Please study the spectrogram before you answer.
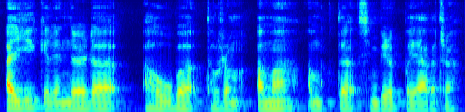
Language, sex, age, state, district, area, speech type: Manipuri, male, 45-60, Manipur, Imphal West, urban, read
